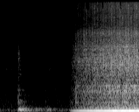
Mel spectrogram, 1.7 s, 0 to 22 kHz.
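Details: 1963 GMC K1000 4x4 after swapping in a better distributor, cap, rotor and wires: engine catches and settles into a deep even rumble; timing had been about 30 degrees advanced, being reset toward 5 degrees.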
